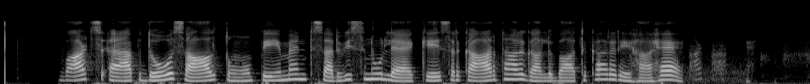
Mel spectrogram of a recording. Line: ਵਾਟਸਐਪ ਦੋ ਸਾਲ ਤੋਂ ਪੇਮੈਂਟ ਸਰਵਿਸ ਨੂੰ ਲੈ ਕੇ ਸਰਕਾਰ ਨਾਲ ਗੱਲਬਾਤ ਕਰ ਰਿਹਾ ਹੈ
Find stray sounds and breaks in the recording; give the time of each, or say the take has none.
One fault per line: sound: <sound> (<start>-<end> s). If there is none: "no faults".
sound: laugh (6.9-7.3 s)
